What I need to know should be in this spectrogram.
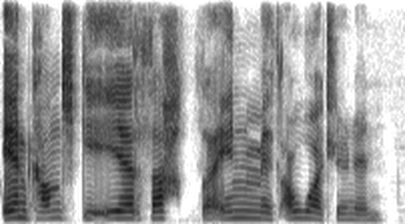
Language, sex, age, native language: Icelandic, male, 11, Icelandic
